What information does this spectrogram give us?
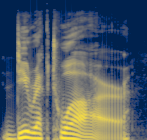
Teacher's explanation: You can emphasize the second syllable or the third syllable. I feel like emphasizing the third syllable is the best way.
